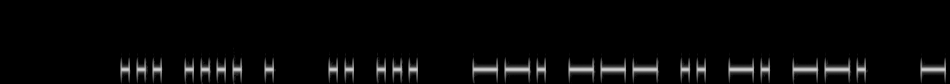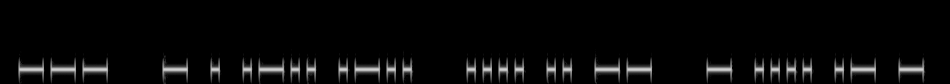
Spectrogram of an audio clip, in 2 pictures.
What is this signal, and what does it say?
Morse code, heard as a keyed tone, about 15 wpm, 700 Hz. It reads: SHE IS GOING TO TELL HIM THAT
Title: Sentences from Top 1000 Words - Review Part 1 - 15wpm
